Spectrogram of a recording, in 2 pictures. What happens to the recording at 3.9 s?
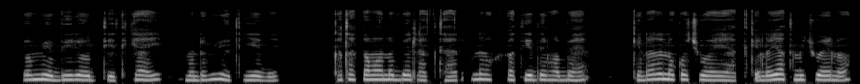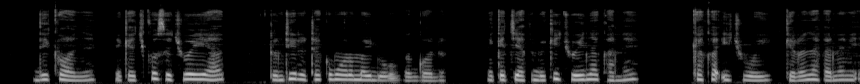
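Nothing goes wrong at 3.9 s; the speech plays through that moment intact, with no dropout, click or distortion.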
